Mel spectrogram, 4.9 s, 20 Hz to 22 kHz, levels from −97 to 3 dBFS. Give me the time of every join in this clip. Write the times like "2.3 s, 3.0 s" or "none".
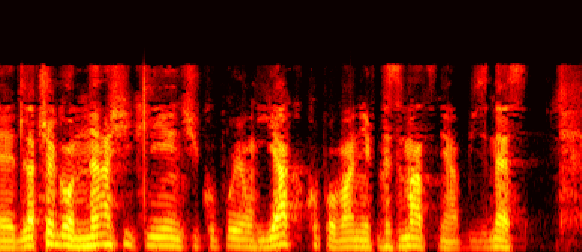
2.1 s, 3.1 s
